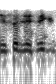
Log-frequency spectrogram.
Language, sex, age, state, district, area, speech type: Hindi, male, 18-30, Uttar Pradesh, Chandauli, rural, conversation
